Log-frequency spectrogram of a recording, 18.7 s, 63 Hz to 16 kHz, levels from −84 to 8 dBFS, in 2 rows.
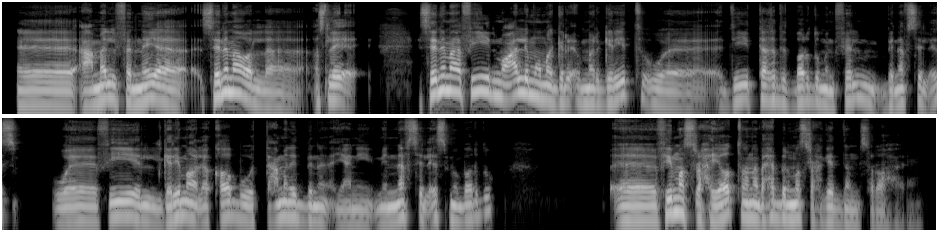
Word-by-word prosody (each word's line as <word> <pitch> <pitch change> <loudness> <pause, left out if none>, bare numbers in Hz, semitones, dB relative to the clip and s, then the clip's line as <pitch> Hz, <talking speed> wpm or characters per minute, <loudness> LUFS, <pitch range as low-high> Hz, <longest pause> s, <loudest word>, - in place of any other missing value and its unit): آآ 105 -1 +1
أعمال 125 +7 +3
فنِّية 120 0 +3
سينما 185 +5 +5
والّا 100 - -1
أصل 135 - +1 0.7
سينما 195 +3 +5
في 190 +2 +2
المُعَلِّم 165 +1 +3
وماجر 120 -4 0
مارجريت 120 +8 -1
ودي 100 - -5
اتّاخدت 130 -4 -3
برضه 120 +4 -1
من 110 -3 0
فيلم 125 +3 -4
بنَفْس 110 +2 -3
الاسم - - -5 0.3
وفي 105 +6 0
الجريمة 110 +5 0
والعقاب 120 +4 -2
واتعملت 115 +3 -2
بن 100 -2 -3
يعني 85 -1 -8
من 95 +1 -2
نَفْس 125 - -1
الاسم 115 -3 -3
برضه. 130 +10 -6 1.2
آآ 105 +1 +1
في 145 +7 +2
مسرحيات 130 -4 +2
وأنا 120 -2 +2
باحِب 115 +2 -2
المسرح 110 -4 0
جدًا 90 -4 -5
بصراحة 80 - -11
يعني. 75 +1 -29
115 Hz, 120 wpm, -23 LUFS, 100-130 Hz, 1.2 s, سينما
